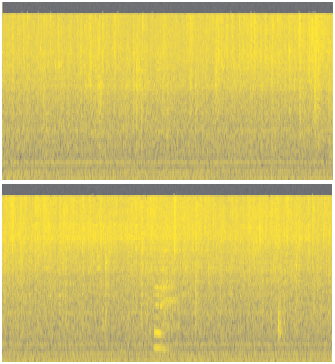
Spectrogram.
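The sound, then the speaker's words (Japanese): Sweet potato sizzling on a grill as it is turned over, a soft, continuous crackling hiss with scattered tiny pops, staying faint and even throughout. “今さつまいも裏返してるんですけど、若干ね、やっぱ火の当たるところによって加減が違うっちゃ違うんですけど、若干いい感じに焦げ目がついてきました。”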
